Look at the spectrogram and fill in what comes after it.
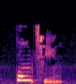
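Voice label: "公顷", Mandarin Chinese; chinese flashcards; hsk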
